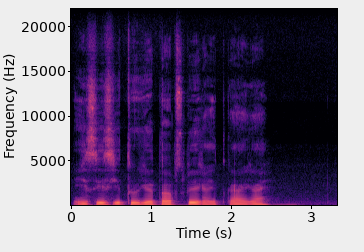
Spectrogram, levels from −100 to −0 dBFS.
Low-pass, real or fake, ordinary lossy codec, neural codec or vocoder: none; real; none; none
